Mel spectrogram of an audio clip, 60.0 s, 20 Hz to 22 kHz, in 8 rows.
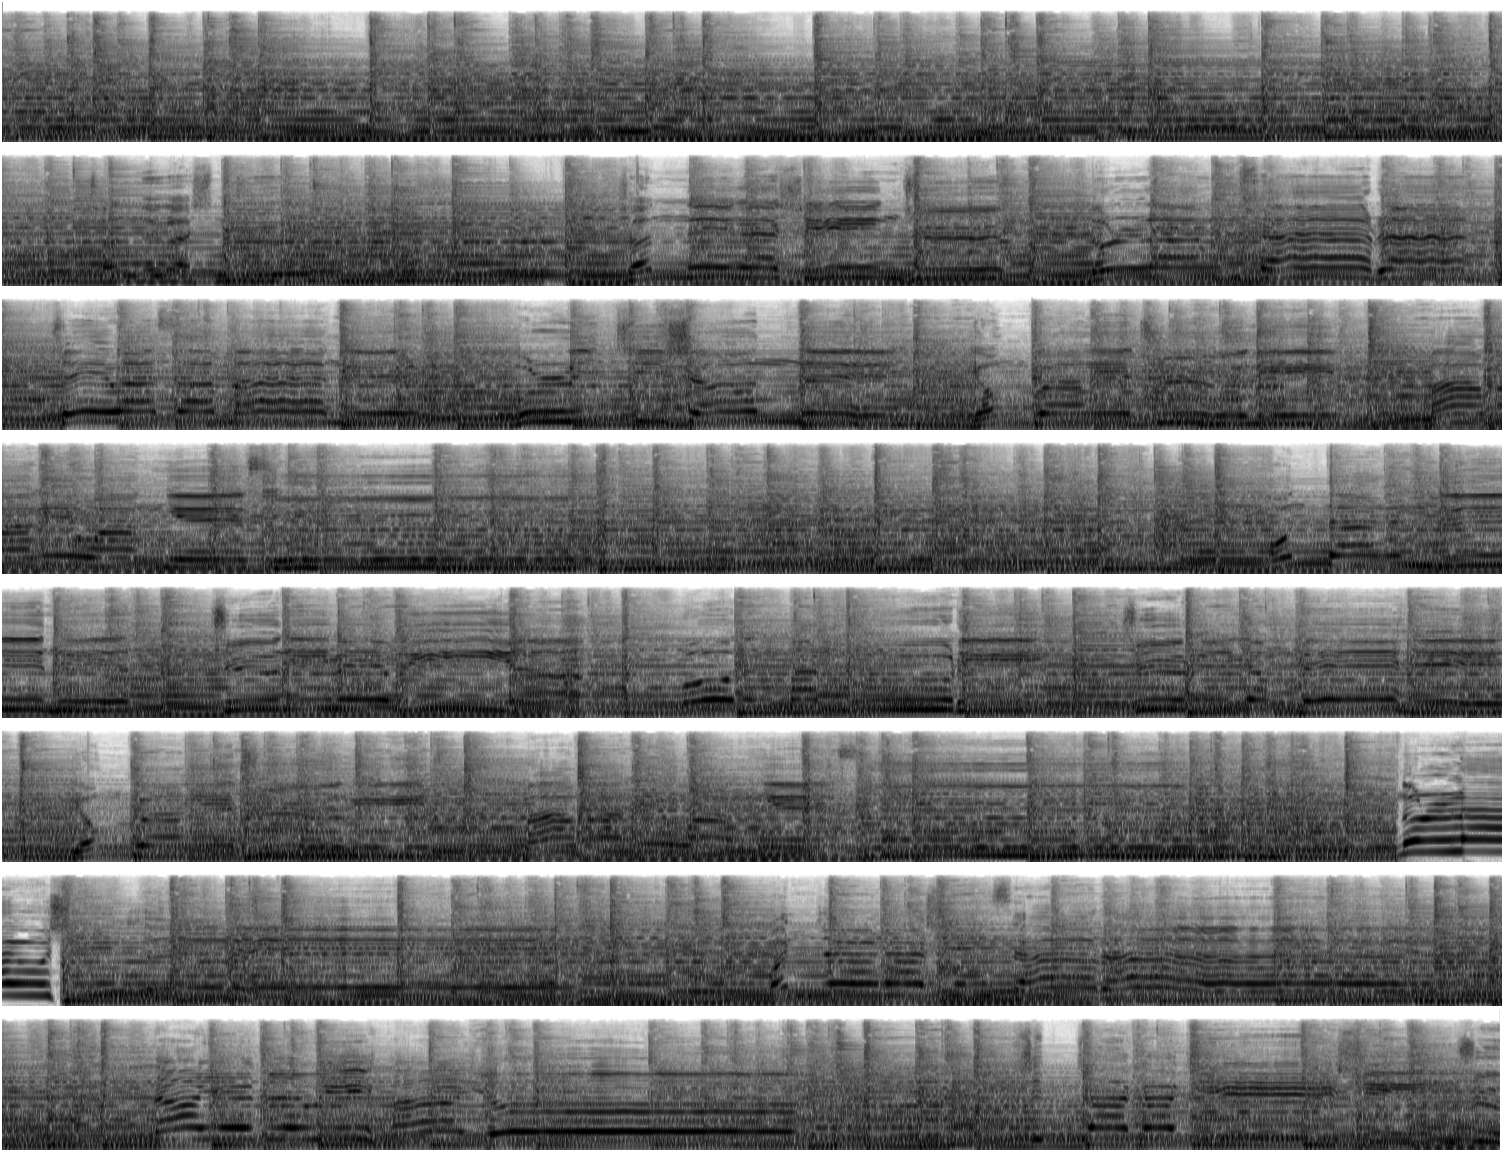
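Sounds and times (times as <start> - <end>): acoustic guitar: 0.0 - 59.9
man singing worship song: 7.8 - 9.6, 10.4 - 25.8, 28.7 - 59.9.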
